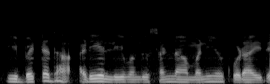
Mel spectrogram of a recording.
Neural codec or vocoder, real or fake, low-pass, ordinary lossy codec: none; real; 5.4 kHz; none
